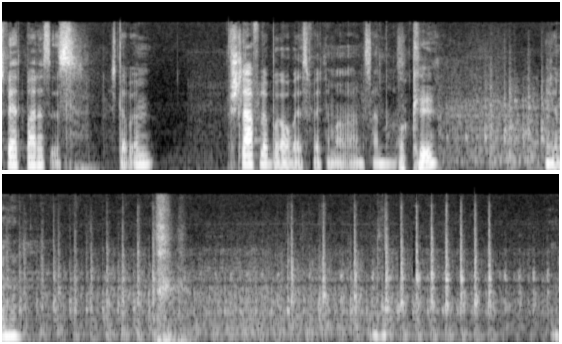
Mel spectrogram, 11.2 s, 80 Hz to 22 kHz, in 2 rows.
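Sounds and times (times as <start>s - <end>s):
speech: 0.0s - 1.6s, 2.3s - 4.6s, 5.4s - 5.9s, 9.3s - 9.5s
vintage tractor engine idling: 4.4s - 11.1s.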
